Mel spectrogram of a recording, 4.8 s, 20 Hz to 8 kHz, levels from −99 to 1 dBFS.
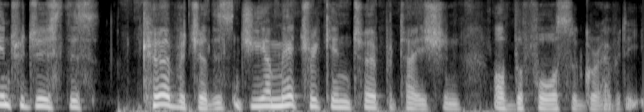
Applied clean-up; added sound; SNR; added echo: neural mask model DeepFilterNet 3.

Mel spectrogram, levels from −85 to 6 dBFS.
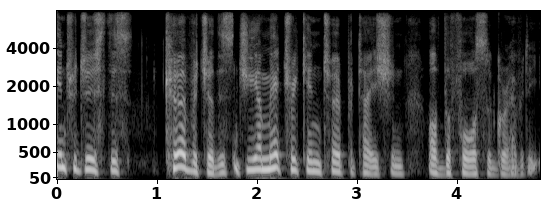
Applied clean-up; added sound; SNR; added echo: none; none; none; none.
